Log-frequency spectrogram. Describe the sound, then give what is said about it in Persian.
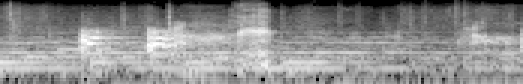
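A hungry dog lets out a handful of short, sharp barks and high yips at uneven intervals, moderately loud, over a steady low background hum. “سگت گرسنه. این سگ من نیست.”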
